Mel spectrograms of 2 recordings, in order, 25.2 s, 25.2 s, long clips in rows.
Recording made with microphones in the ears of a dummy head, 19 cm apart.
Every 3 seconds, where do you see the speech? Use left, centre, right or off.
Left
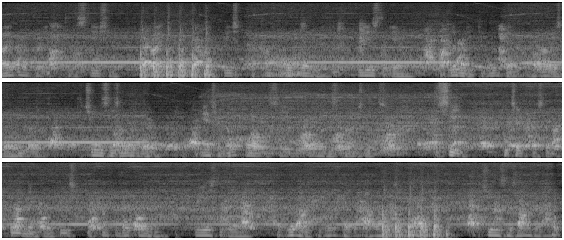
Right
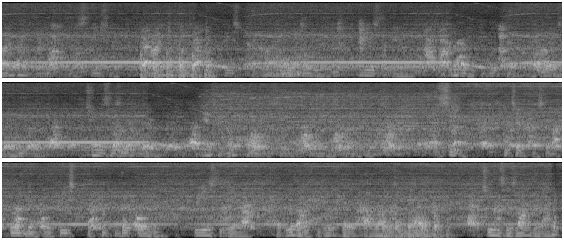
left, left, left, left, left, centre, right, right, right.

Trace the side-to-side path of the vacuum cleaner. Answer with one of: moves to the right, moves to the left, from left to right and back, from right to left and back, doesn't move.
doesn't move.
